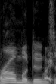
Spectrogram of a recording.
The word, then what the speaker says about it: Rome Odunze: Rome Odunze.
